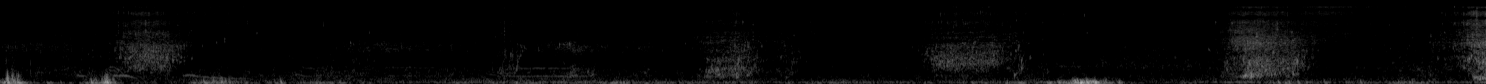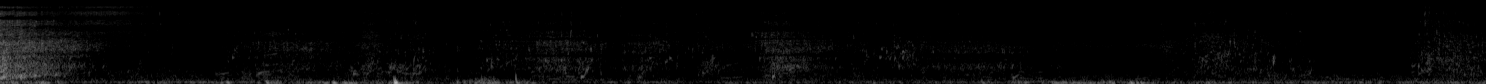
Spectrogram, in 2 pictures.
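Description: Small waves lapping on a sandy, pebbly shore, each one a soft wash that swells and fades every few seconds. There is a low thump about eleven seconds in and a single sharp click a little before twenty seconds.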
